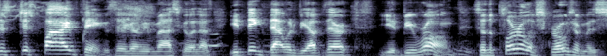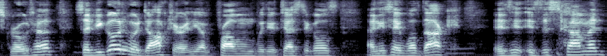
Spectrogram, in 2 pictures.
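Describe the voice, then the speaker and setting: Speaking with an American accent, a man with an unremarkable speaking voice and medium pitch moves at a fairly quick pace with lively intonation. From Texas, Houston. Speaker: podcast host, baseball historian. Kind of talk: casual chat.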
